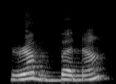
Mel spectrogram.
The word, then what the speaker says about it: Rabbana: There are two B's, both will be pronounced Rabbana atmim lana.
